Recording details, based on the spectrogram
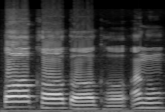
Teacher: कंठ से उत्पन्न होने वाले वर्ण है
